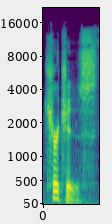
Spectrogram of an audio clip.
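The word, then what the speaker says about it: CHVRCHES: On June 15th, the Scottish group called Churches, the band that's spelled with a V, C-H-V-R-C-H-E-S, is playing at McCarran Park in Williamsburg as part of Northside Fest.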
